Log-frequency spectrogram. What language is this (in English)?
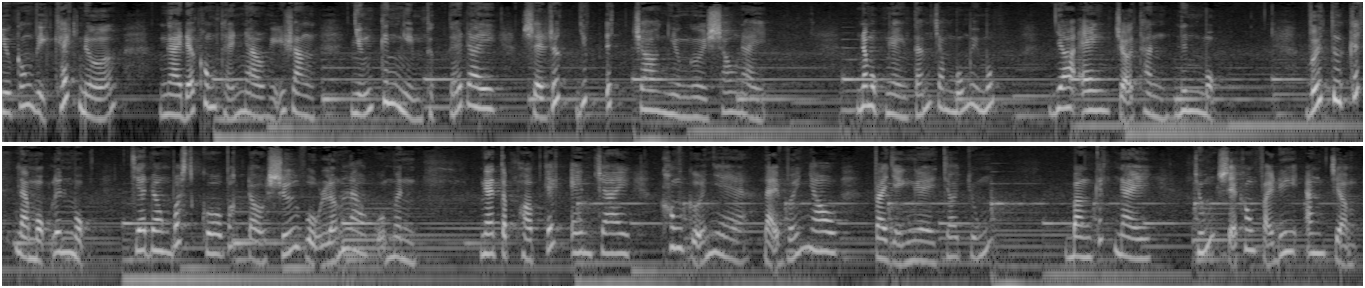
Vietnamese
